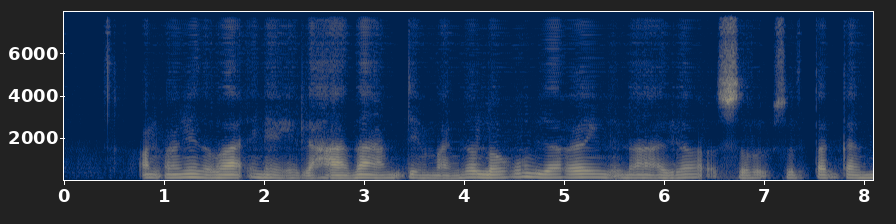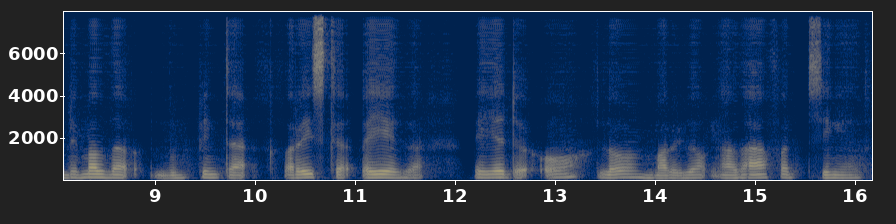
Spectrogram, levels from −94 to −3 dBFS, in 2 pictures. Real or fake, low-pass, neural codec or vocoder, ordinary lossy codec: fake; none; codec, 16 kHz, 0.3 kbps, FocalCodec; none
